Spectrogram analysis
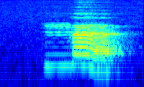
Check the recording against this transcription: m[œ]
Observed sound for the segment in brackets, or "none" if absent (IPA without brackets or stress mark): œ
